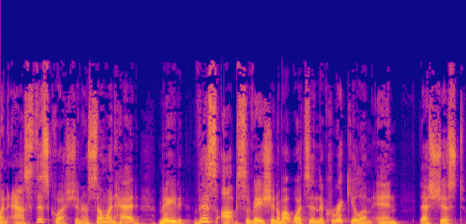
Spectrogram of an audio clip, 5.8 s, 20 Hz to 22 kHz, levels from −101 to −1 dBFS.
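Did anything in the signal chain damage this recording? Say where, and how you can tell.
No, nothing in the signal chain damaged this audio.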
